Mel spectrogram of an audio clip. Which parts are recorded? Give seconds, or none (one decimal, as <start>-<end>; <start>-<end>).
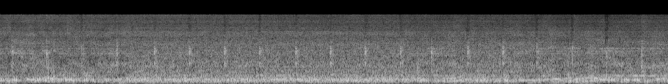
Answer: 1.3-4.1; 4.6-5.1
